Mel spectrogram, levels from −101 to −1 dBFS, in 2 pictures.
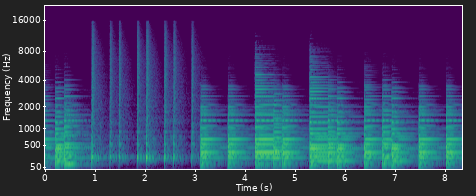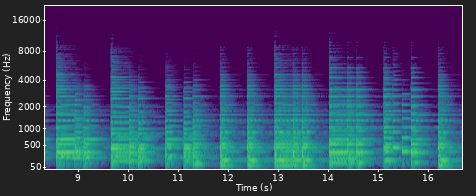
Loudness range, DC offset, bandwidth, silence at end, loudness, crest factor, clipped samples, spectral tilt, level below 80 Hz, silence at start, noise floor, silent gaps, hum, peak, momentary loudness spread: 5 LU; under 0.1%; 13 kHz; 0 s; -32 LUFS; 18 dB; under 0.1%; -7 dB/octave; -54 dBFS; 0 s; -53 dBFS; none; none; -14 dBFS; 14 LU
